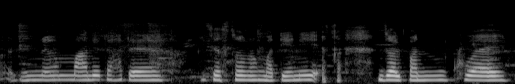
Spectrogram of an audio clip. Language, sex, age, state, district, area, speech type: Assamese, female, 45-60, Assam, Dibrugarh, rural, spontaneous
